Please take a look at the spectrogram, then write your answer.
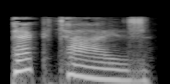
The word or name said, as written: pectize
